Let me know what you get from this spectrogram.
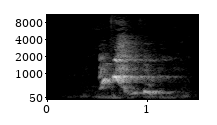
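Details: Milo, a pet Golden Retriever, fussing while being given a tablet: one short whining bark that rises sharply, then slides down into a softer whimper, lasting under a second, with quiet indoor surroundings.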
